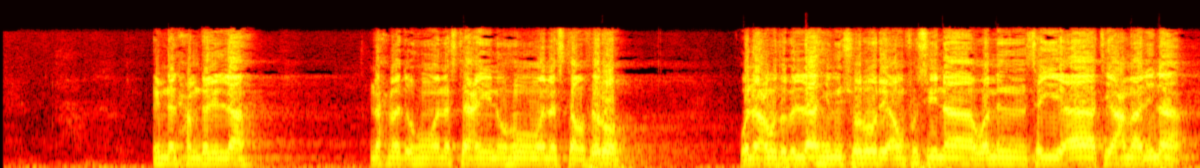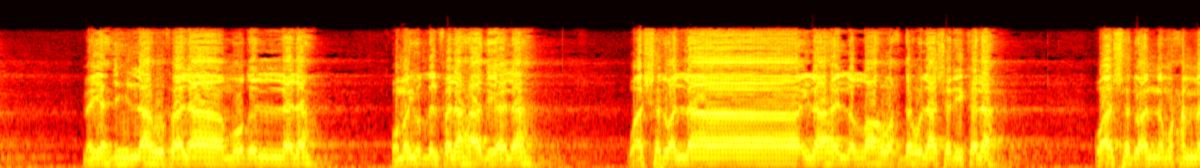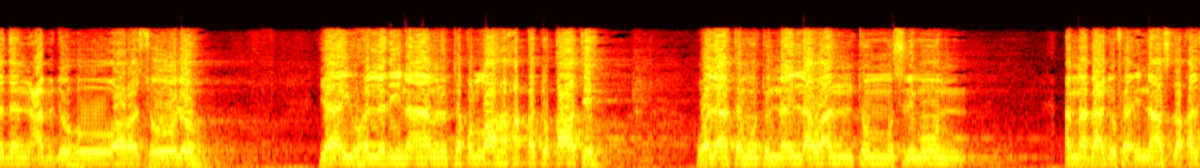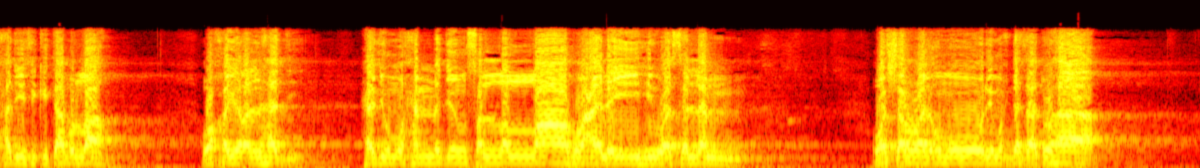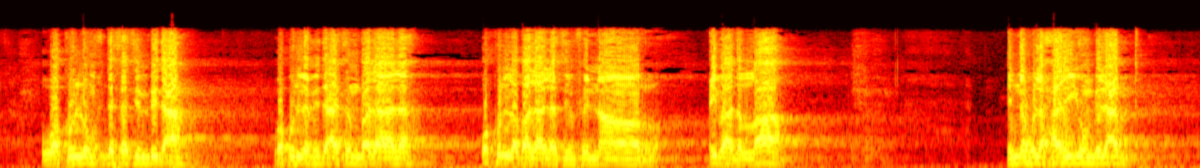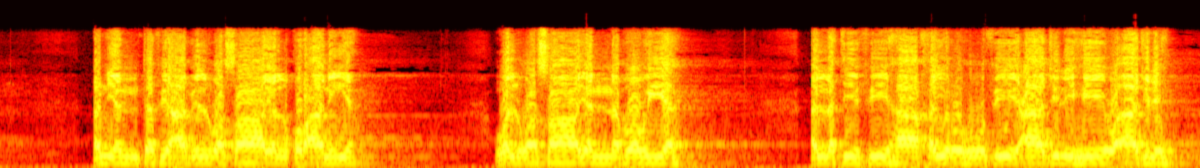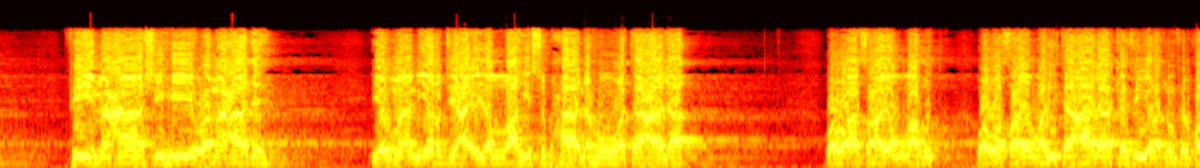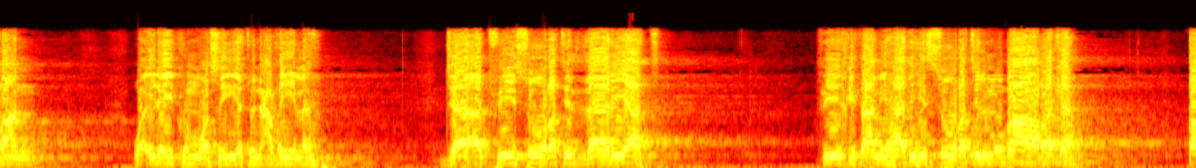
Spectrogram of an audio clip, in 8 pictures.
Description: خطبة - ففروا إلى الله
